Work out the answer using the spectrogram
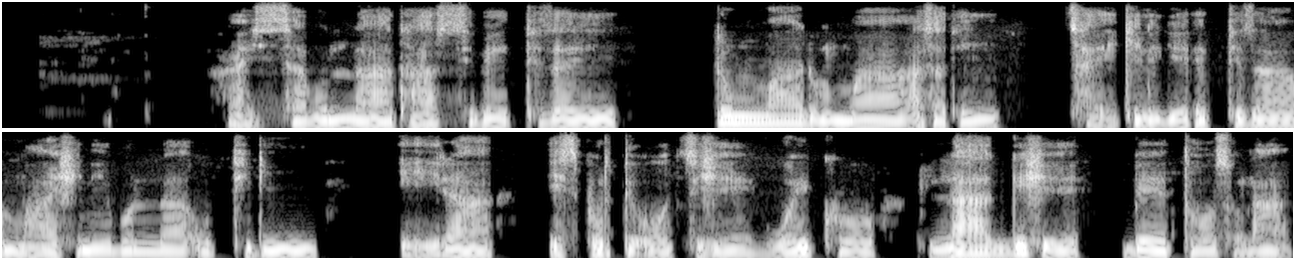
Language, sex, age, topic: Gamo, male, 18-24, government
